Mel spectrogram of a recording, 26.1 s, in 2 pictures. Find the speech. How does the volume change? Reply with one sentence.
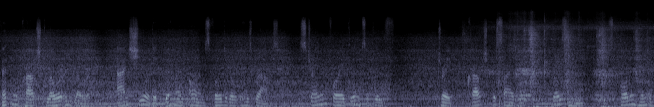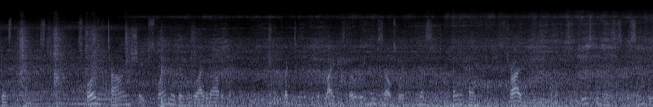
The volume of the talking stays about the same.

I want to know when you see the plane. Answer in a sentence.
The plane can be heard from 0.0 to 26.0 s.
